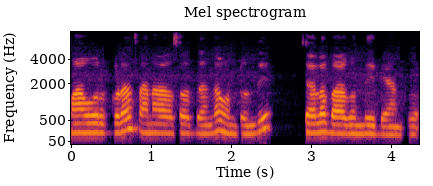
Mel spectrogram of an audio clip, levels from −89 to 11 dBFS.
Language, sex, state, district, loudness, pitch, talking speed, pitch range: Telugu, female, Andhra Pradesh, Anantapur, -16 LUFS, 205 Hz, 150 wpm, 190-215 Hz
